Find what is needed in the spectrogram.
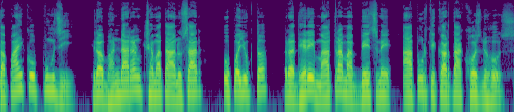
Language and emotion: Nepali, neutral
